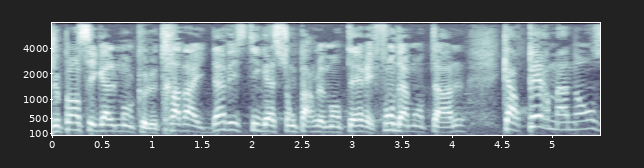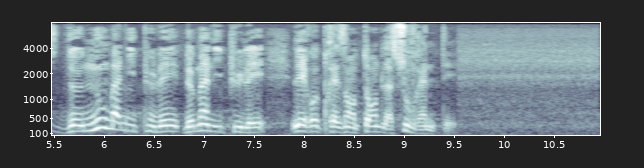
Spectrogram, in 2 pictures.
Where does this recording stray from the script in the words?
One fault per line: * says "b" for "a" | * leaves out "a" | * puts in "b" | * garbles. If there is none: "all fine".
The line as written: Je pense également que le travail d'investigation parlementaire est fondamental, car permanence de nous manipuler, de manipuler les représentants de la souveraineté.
all fine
